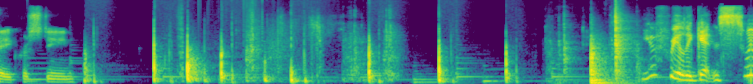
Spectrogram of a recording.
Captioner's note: footsteps and door opens, closes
